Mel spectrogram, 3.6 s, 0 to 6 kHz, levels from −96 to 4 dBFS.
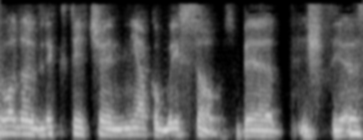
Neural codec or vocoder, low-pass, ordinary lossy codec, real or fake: codec, 16 kHz, 1.1 kbps, Voila-Tokenizer; 5.4 kHz; MP3, 48 kbps; fake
